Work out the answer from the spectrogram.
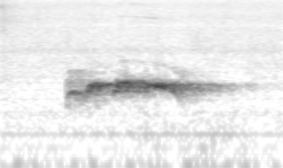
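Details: Single long, throaty coo from a male spotted dove of the Mã Phấn type courting a Bài Lối female, starting sharply and slowly trailing away.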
